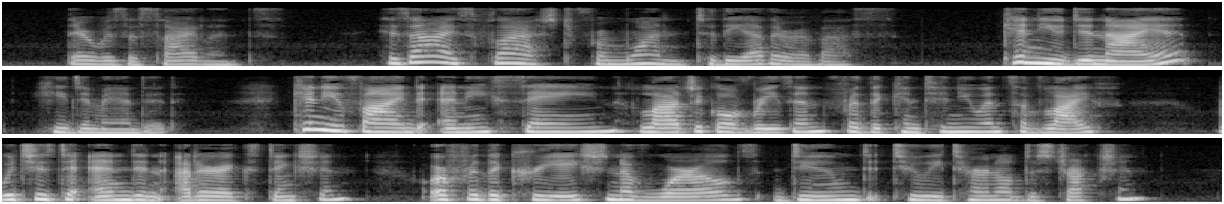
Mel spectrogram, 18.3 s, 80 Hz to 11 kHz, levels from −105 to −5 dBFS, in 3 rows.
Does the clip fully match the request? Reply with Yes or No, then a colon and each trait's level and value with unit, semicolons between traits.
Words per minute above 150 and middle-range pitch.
No: average, 160 wpm; high, 205 Hz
